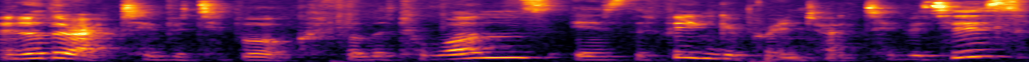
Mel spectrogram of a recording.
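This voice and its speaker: Lively intonation from a woman with a British accent. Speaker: children's book seller. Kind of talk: product demonstration. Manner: fast; enthusiastic.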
